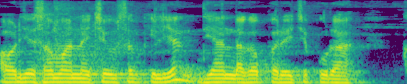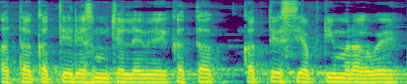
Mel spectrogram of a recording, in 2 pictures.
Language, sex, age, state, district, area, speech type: Maithili, male, 18-30, Bihar, Supaul, urban, spontaneous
